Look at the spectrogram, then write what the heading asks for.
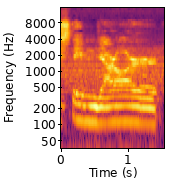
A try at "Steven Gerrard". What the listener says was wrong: Gerrard, you didn't even say his name right, Gerrard. Neither do I, but I know how to say Steven Gerrard. You go Steven Gerrard. You didn't even say the R.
